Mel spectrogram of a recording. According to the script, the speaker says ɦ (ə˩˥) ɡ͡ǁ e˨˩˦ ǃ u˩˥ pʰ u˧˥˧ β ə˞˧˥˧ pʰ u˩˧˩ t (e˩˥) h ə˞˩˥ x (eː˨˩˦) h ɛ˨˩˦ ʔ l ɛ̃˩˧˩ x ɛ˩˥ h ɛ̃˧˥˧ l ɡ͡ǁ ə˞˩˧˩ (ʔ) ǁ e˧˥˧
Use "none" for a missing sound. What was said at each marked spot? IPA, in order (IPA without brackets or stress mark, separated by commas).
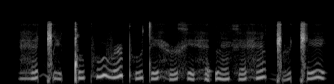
ɛ˩˥, e˩˥, e˨˩˦, none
